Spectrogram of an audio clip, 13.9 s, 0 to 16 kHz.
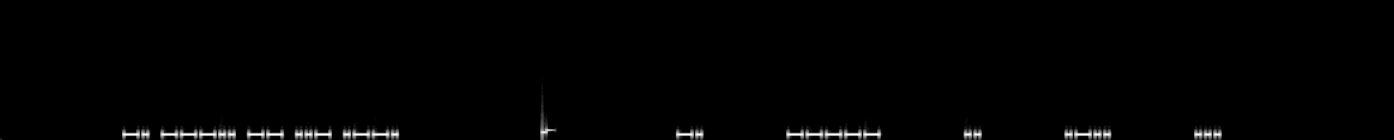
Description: Morse code, heard as a keyed tone, about 25 wpm, spaced as for 13 wpm, 700 Hz. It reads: N8MUP N0ILS
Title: USA Call Signs - 5 Characters - 6x Character Spacing - 25wpm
